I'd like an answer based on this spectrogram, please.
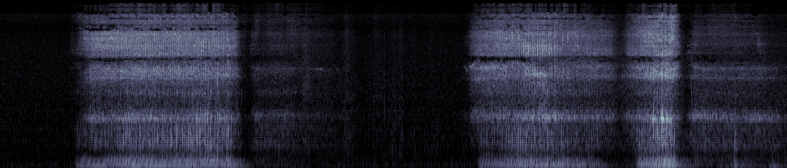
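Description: Two loud, rattling snores on inhaled breaths with a snort between, about two-second bursts separated by quiet exhalation; typical snoring.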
